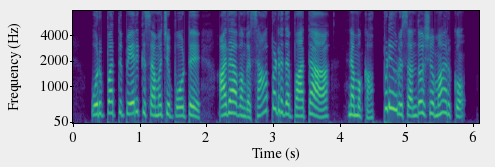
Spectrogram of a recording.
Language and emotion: Tamil, happy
